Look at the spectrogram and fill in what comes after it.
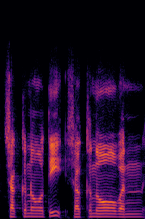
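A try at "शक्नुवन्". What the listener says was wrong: In this case, ukara has to come.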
